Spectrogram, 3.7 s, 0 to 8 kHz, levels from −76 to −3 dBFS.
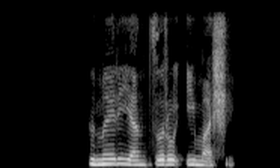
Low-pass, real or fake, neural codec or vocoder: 7.2 kHz; real; none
